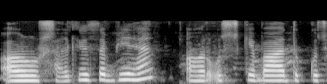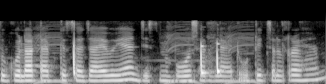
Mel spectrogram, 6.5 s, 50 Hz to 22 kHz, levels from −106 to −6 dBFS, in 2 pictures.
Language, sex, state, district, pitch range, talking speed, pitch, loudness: Hindi, male, Bihar, West Champaran, 225-255 Hz, 210 wpm, 235 Hz, -21 LUFS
